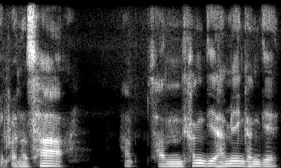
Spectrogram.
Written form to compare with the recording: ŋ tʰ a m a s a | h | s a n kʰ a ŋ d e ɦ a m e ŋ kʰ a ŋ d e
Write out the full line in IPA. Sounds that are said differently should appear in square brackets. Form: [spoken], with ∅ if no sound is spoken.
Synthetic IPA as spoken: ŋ [kʰ] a [n] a s a | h | s a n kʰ a ŋ d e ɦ a m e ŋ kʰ a ŋ d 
